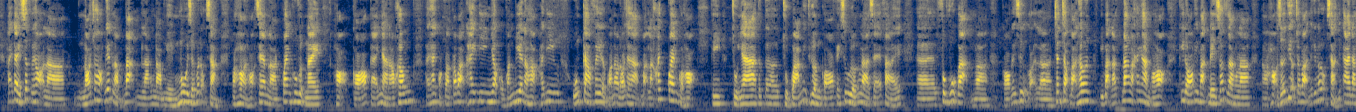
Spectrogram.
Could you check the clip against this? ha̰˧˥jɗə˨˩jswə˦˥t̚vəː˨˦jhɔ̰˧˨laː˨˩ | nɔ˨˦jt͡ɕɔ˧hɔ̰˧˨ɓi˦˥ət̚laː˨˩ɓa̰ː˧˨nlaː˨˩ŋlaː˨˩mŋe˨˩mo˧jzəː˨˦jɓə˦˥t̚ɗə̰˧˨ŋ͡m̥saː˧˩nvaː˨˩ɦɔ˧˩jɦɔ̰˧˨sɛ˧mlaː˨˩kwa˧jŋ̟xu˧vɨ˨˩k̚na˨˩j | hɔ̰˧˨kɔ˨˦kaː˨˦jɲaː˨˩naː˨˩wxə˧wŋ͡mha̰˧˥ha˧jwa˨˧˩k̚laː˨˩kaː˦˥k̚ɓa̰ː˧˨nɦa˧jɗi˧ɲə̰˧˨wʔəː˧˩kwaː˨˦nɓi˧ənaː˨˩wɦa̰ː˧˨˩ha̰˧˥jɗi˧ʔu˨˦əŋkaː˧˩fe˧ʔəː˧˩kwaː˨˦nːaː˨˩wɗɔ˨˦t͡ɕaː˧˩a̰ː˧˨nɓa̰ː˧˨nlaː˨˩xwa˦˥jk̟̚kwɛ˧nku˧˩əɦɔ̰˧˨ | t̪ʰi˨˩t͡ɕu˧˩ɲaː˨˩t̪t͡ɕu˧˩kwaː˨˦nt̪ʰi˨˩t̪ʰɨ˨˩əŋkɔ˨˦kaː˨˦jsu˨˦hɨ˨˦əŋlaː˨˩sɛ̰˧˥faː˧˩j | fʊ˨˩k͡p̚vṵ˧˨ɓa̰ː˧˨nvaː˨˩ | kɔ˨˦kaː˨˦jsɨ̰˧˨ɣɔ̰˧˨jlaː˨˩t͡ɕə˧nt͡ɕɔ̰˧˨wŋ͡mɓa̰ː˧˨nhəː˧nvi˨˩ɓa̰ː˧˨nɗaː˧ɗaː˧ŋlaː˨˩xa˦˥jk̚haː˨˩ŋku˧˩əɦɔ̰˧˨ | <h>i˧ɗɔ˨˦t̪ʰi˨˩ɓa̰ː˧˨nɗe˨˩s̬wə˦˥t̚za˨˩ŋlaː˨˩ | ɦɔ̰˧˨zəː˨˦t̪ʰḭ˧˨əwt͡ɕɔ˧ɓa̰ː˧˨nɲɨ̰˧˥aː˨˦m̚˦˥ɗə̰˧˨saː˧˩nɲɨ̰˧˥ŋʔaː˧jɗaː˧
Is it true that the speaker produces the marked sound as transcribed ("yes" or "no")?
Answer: no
